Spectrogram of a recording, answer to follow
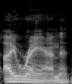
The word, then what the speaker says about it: Iran: But then Michael said, so anyway, Iran, I know this is a problem because it is pronounced Iran. That is how Americans ought to pronounce the name of the country.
